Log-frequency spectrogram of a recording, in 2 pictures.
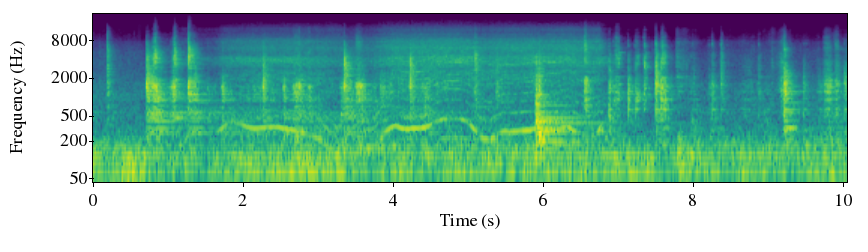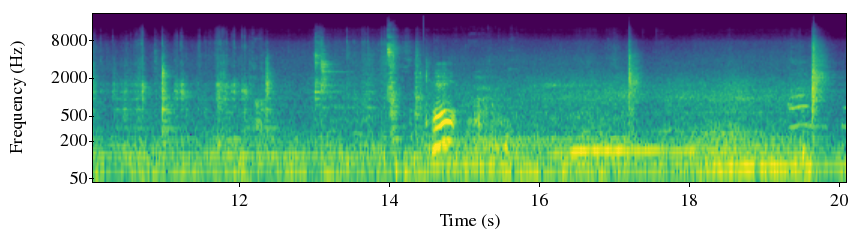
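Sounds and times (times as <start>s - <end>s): power drill motor: 1.4s - 7.1s.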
